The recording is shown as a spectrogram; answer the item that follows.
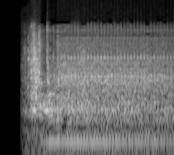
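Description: Logo intro sound effect: a sudden hit about a quarter second in, followed by a dense, steady noise that holds and then begins to fade.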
